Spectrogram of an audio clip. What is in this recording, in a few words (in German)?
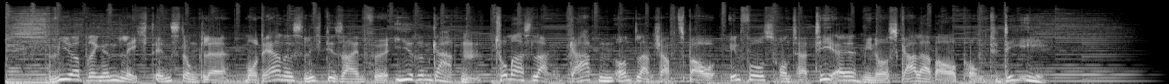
Radiospot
